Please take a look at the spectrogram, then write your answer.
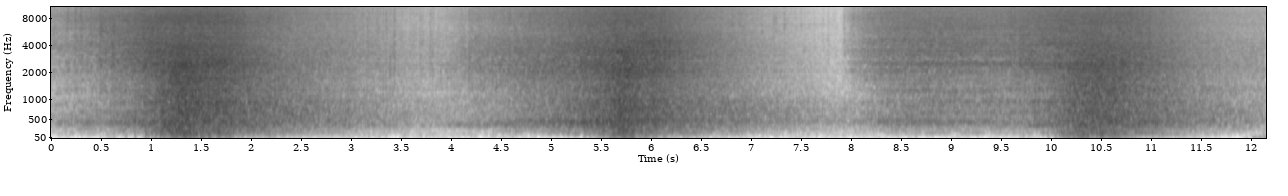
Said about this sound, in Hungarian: Tenger.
